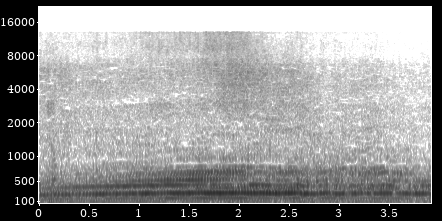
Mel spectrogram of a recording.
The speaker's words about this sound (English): these bikes keep going back and forth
